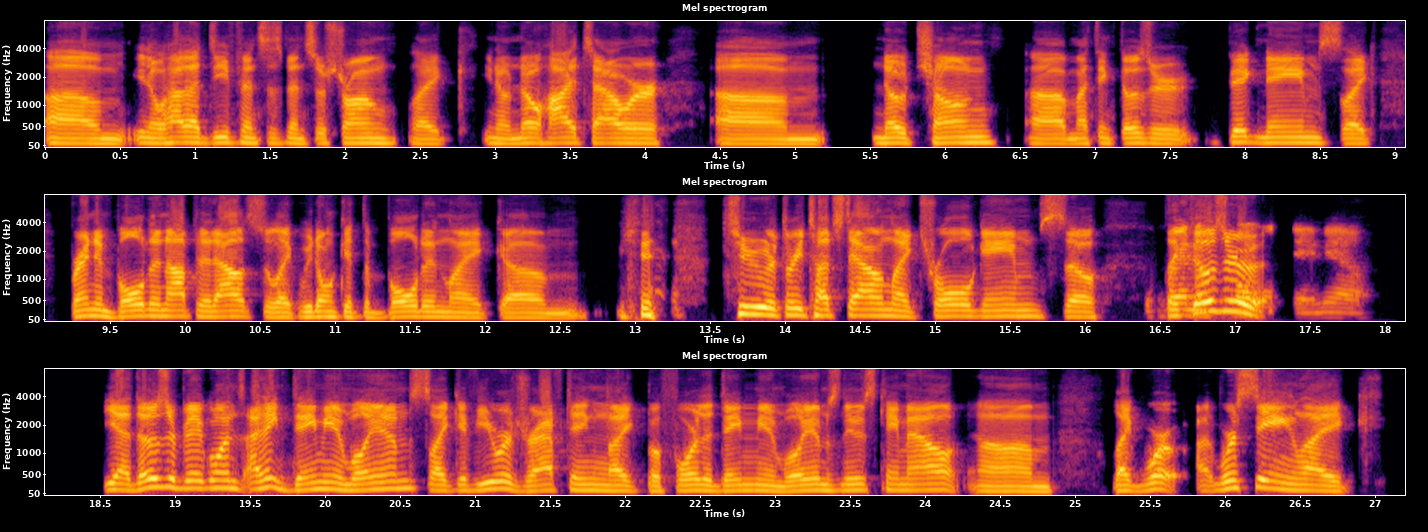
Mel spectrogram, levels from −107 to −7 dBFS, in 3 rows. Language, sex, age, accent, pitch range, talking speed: English, male, 20-39, American, 115-140 Hz, 170 wpm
